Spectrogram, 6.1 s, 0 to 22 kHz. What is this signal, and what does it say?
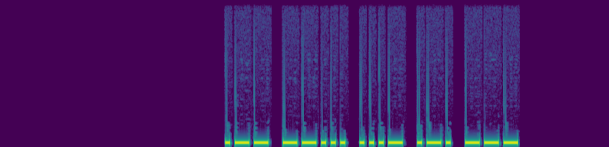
Morse code, heard as a keyed tone, about 25 wpm, 700 Hz. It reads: W7VRO
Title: USA Call Signs - 5 Characters - Repeated 3x - 25wpm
